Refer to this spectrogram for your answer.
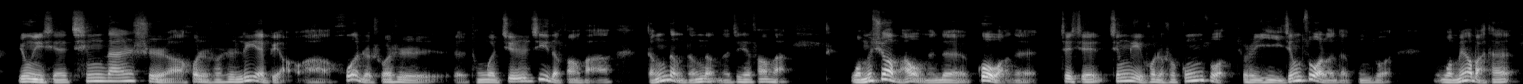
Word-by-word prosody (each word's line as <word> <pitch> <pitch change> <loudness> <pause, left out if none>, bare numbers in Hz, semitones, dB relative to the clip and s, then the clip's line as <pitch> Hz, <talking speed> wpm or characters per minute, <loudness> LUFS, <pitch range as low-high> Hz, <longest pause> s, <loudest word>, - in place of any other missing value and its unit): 用 130 -1 +4
一 115 - +6
些 105 0 -2
清 155 +9 0
单 155 +1 +1
式 160 - -2
啊， - - -4
或 - - -1
者 - - -2
说 105 +2 -5
是 115 +2 -2
列 175 - +1
表 95 - -6
啊， - - -12
或 - - +1
者 - - -2
说 105 - -2
是 110 - -4
呃， 445 - -9
通 105 - -3
过 105 - +3
记 120 +9 -2
日 145 +2 +2
记 205 +8 -1
的 - - +1
方 90 - -6
法 95 - -6
啊， 100 - -9 0.4
等 - - +2
等 - - +1
等 95 +6 -1
等 125 - -2
的 95 - -8
这 110 +5 -7
些 110 - +1
方 120 +2 -3
法。 115 +1 -4 0.6
我 105 - +3
们 120 +9 +6
需 210 +7 +4
要 215 - +9
把 - - 0
我 - - +3
们 90 +2 -4
的 100 -3 -1
过 - - +7
往 - - -13
的 - - -11 0.2
这 135 - 0
些 120 -3 -1
经 155 +2 +1
历 145 -6 +1
或 115 - -2
者 100 - -1
说 105 - -4
工 165 - +1
作， 185 - -2
就 - - -6
是 100 -1 0
已 95 -2 -1
经 175 - +3
做 180 - +4
了 90 -1 -3
的 90 - -9
工 95 0 -9
作， 95 +1 -9 0.4
我 105 -2 -1
们 105 - +3
要 185 - +6
把 175 - +2
它 110 +1 -2
110 Hz, 280 characters per minute, -21 LUFS, 100-155 Hz, 0.6 s, 要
